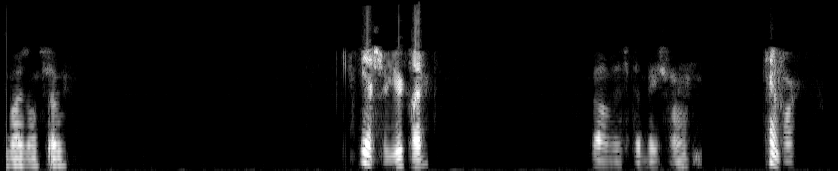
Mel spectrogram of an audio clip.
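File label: Mesa Police Department, scanner audio trunk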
